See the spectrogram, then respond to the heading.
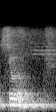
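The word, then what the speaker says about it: pseudo: स्यूडो ऐसे लिखते हो बच्चों, PSE है ना, UDO, स्यूडो, P साइलेंट होता है, स्यूडो, ठीक है।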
